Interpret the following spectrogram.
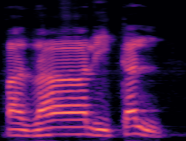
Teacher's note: In Fadhalika there is Zal with the soft sound, and also we long here due to standing Fatha on the Zal.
